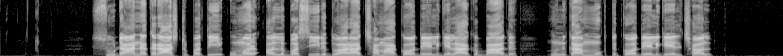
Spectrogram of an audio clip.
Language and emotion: Maithili, neutral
